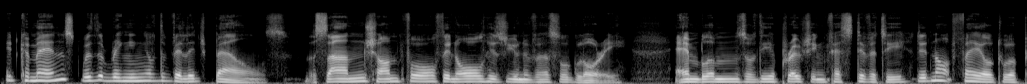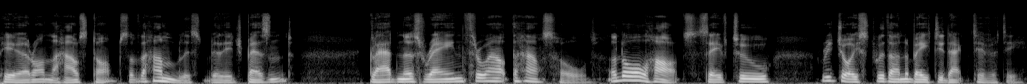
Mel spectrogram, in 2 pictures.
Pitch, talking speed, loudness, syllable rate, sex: 125 Hz, 145 wpm, -18 LUFS, 4.7 syllables/s, male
